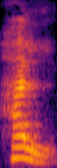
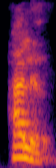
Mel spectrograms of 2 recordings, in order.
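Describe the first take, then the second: First: The final L is held with no extra vowel. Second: An extra vowel sound follows the final L. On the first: The speaker calls it right. "ये extra sound आना नहीं है, बस ज्वाइन करो।" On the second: The speaker calls it wrong. "जबान ऊपर लगा के फौरी नीचे ले लेते। ... तो ये एक्स्ट्रा साउंड निकल रहा"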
